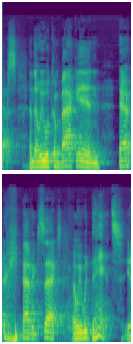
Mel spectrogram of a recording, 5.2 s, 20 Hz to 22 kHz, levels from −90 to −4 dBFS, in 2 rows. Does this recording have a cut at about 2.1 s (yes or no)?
yes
